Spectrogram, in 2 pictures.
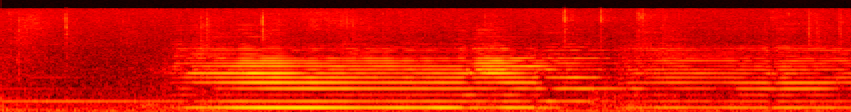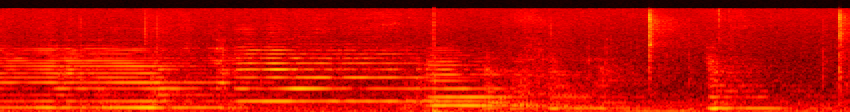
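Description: Bowed strings of a piano quartet (violin, viola and cello) holding long sustained notes. A low cello note sounds twice under a steady higher note, and the notes change near the end.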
